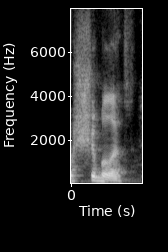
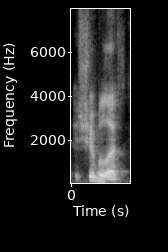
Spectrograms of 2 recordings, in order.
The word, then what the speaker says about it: shibboleth: they said unto him say now shibboleth and he said shibaleth for he could not frame to pronounce it he said sybileth because he could not frame to pronounce it right then they took him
